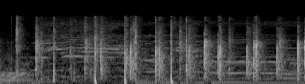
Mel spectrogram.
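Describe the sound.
A church audience claps for the Lord during a sermon, in loose, uneven rhythm, with sharp bright hand claps landing several times a second over a steady murmur of voices underneath.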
